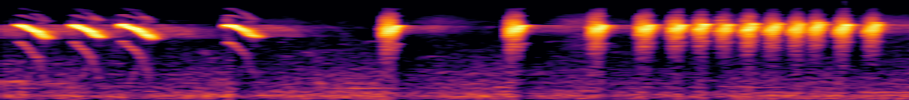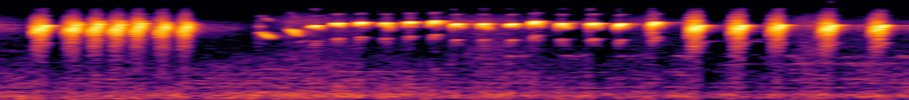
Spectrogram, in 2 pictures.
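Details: Oriental white-eye, called konin, singing on a masteran recording: a few high down-slurred whistles, then fast runs of sharp, very high chips and a rising, rapid twittered trill.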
